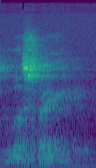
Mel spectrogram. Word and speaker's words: Lassay: To my knowledge, the pronunciation of this name is Lassay, almost a French-sounding name.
